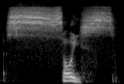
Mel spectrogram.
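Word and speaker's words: Seuss: can't understand that uh dr zeus is a popular children's book the author name is pronounced soice kyle said i just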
